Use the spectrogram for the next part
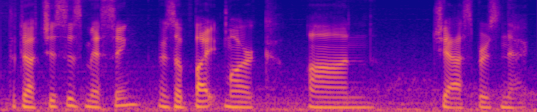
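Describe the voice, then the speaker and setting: A man acting as game master, improvising narration for a tabletop game in short, halting phrases. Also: mid-range voice, a bit bright, slight background noise. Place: indoor livestream.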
